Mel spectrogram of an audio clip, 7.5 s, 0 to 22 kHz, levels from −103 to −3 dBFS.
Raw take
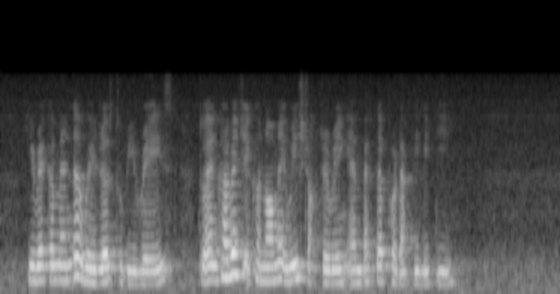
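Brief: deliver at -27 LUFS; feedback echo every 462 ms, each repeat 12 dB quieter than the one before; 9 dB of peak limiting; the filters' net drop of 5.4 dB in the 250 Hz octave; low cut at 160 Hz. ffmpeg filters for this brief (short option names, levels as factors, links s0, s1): -af "highpass=160,equalizer=f=250:t=o:g=-7.5,alimiter=limit=0.119:level=0:latency=1,aecho=1:1:462|924|1386:0.251|0.0628|0.0157,volume=1.33"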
